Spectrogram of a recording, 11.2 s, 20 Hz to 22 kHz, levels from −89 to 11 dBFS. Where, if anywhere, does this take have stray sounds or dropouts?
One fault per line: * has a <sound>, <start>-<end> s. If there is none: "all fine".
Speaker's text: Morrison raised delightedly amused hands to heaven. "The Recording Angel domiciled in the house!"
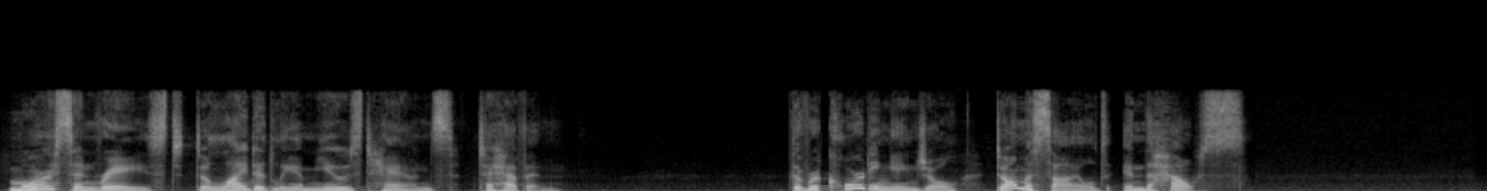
all fine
